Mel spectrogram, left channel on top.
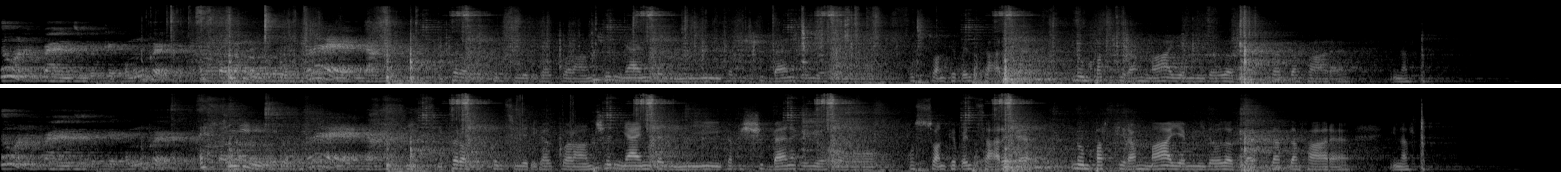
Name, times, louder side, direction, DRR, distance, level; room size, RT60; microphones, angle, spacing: voice 1, 0.0-1.7 2.0-3.9 5.9-6.0, left 2 dB, 65° left, -3 dB, 1.0 m, -36 dB
sound 1, 0.9-13.3, left 3 dB, 85° left, 0.9 m, -40 dB
voice 2, 2.0-2.8 3.7-10.3 10.7-14.3, right 5 dB, 80° right, 14 dB, 0.4 m, -39 dB
sound 2, 4.2-5.2 6.0-7.0 7.8-8.8 9.6-10.6, right 4 dB, 20° right, 0.6 m, -36 dB
12.0 x 6.5 x 6.1 m, 2.6 s
head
